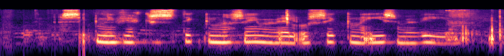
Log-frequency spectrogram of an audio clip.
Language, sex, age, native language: Icelandic, female, 13, Icelandic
